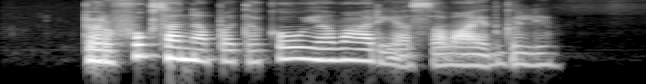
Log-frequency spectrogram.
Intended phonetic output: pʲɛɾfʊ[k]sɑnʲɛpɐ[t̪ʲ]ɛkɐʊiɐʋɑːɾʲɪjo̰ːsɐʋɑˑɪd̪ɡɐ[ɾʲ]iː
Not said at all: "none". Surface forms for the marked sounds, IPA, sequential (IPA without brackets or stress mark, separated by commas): k, t̪ʲ, lʲ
